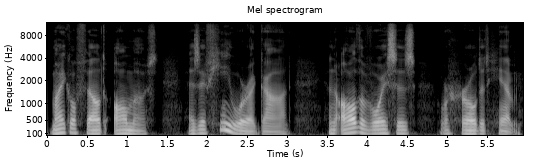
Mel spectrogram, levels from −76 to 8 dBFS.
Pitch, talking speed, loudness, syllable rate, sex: 105 Hz, 170 wpm, -18 LUFS, 4.9 syllables/s, male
